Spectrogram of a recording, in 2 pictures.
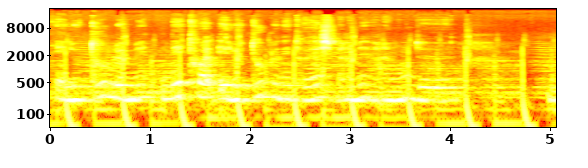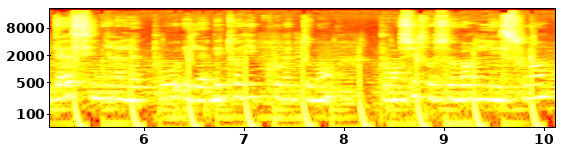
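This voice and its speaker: A woman's voice: a little high, flat delivery, measured pace. A woman in her thirties giving a casual skincare tutorial, hesitant and full of fillers as she searches for words. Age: 30s. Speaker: beauty vlogger. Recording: echoey room, mic at a distance, music behind.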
